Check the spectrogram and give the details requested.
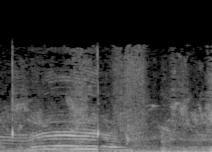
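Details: Javan drongo (srigunting Jawa) at a Pramuka bird market kiosk in East Jakarta, the last one left, hand-raised and currently growing in feathers (not moulting), gives a drawn-out nasal cat-like mew rising then falling over about a second, with sharp clicks and market chatter.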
